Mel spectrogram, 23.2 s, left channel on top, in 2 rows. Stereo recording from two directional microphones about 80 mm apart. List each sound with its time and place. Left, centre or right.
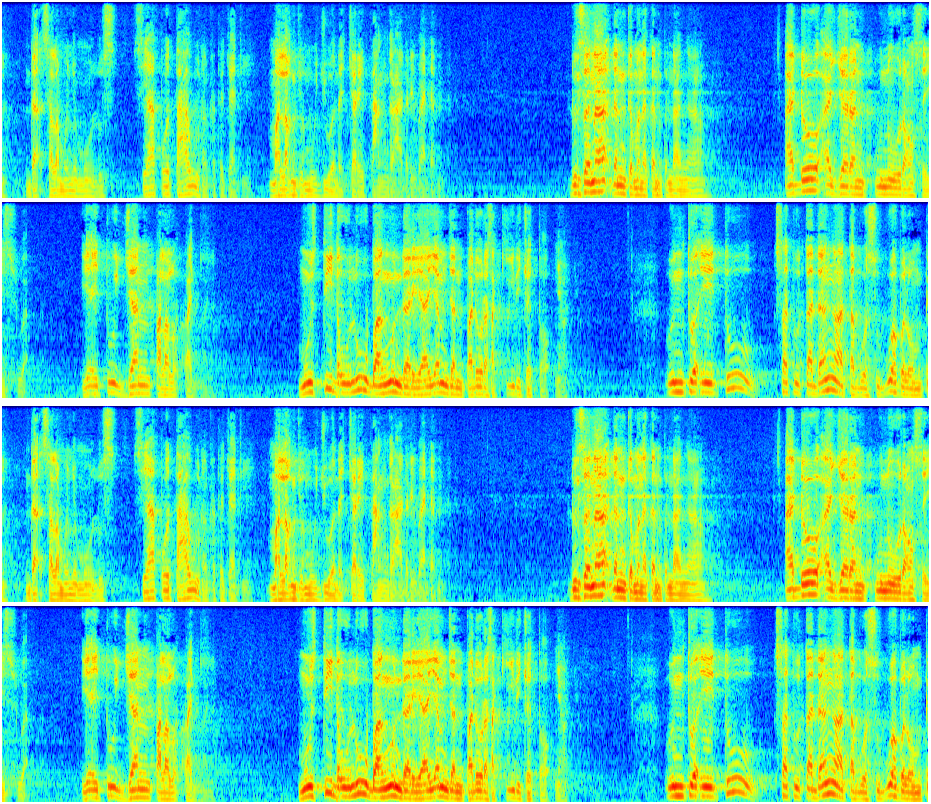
0.0 s speech: left
1.7 s speech: centre
2.0 s a man's voice: left
3.4 s a man's voice: centre
3.7 s speech: left
7.3 s a man's voice: left
7.9 s a man's voice: centre
8.2 s a man's voice: left
10.7 s a man's voice: left
12.8 s a man's voice: left
15.3 s speech: left
16.6 s a man's voice: left
21.9 s speech: left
